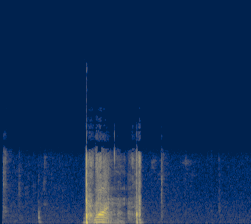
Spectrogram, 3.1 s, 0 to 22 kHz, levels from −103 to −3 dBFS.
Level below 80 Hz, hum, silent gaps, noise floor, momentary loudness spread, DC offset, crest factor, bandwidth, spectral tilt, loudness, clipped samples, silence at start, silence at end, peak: -76 dBFS; none; none; -77 dBFS; 12 LU; under 0.1%; 30 dB; 8.8 kHz; -3.5 dB/octave; -27 LUFS; under 0.1%; 1.05 s; 1.4 s; 0 dBFS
